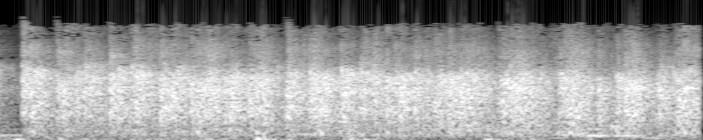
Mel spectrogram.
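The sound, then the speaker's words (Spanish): A crowd of members of the Veracruz brotherhood applauds steadily at the Casa Hermandad de la Veracruz, dense overlapping claps forming a loud, continuous wash of sound that holds at an even level throughout, with no voices standing out. “Sí que voy a pedirles a los muchos cofrades que tenemos aquí, pues bueno, un aplauso para que nuestros oyentes entiendan que estáis aquí.”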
